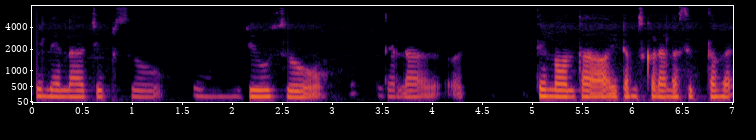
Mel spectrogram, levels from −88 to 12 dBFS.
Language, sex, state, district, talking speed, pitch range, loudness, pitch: Kannada, female, Karnataka, Chamarajanagar, 95 wpm, 195-210 Hz, -26 LUFS, 200 Hz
